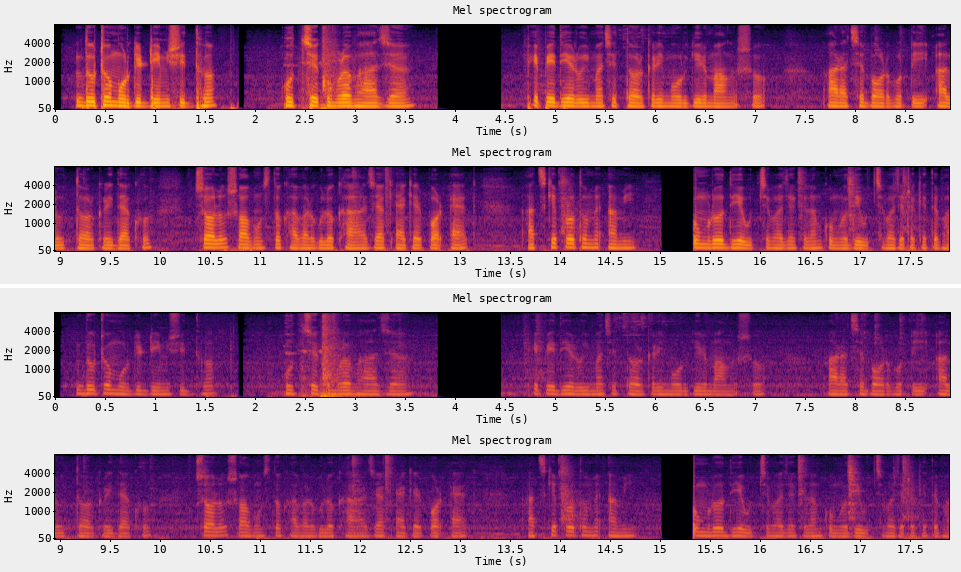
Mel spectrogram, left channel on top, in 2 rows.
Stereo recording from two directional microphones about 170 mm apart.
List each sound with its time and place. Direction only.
0.2 s speech: 65° left (ahead or behind)
4.8 s speech: 55° left (ahead or behind)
